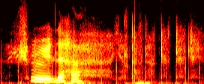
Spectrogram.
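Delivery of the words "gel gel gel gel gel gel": breathy whisper, urging under the breath; whispered coaxing. Real, not acted. Gamer willing his character over the gap, in a whisper. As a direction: whisper it like you're willing it to come.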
